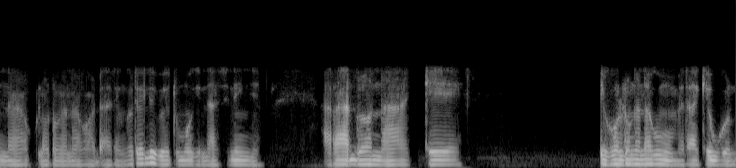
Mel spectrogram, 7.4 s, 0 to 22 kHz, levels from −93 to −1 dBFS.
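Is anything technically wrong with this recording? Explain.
Yes. Throughout, the speech sounds muffled and hoarse, with nothing above 4.2 kHz. This is Opus compression, likely in its SILK speech mode at a narrowband setting that fits roughly 12 kbps. The narrow band and rough texture, without MP3-style swirl, set it apart.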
